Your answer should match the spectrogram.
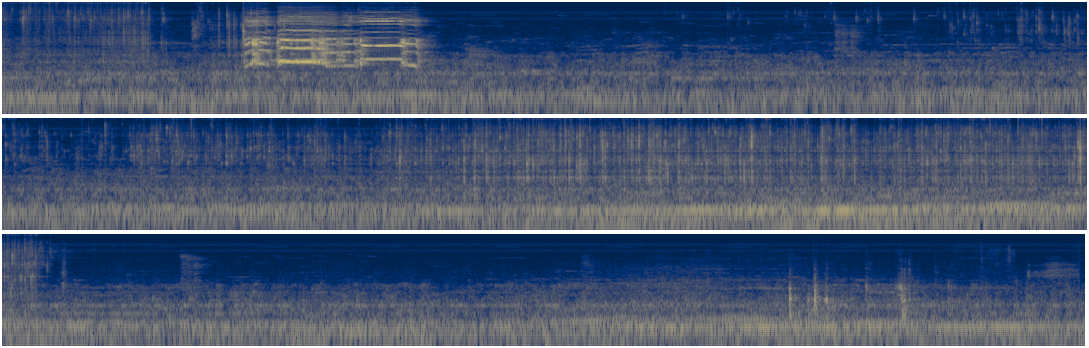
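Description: Dirty water poured from a plastic bowl into a basin, part of it through a fine mesh strainer, splashing on and off and heaviest for about ten seconds before it stops suddenly. A loud animal call about two seconds long comes a couple of seconds in, louder than the water.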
